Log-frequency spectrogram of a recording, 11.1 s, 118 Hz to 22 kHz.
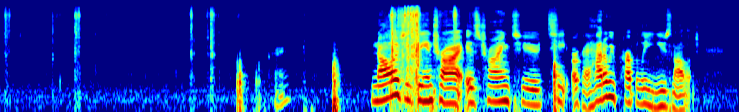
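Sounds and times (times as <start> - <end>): cards being shuffled: 0.0 - 3.8, 5.8 - 7.0.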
